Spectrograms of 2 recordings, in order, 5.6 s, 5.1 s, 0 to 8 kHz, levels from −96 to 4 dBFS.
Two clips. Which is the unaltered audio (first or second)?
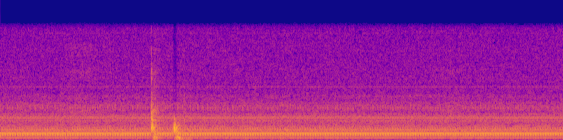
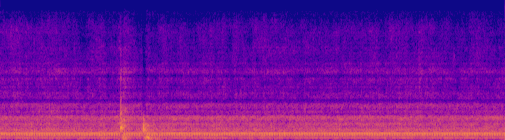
first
